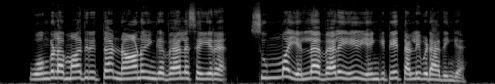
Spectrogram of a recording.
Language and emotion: Tamil, angry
